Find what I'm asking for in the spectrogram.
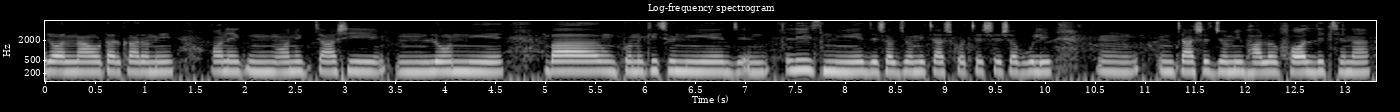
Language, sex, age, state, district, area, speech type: Bengali, female, 18-30, West Bengal, South 24 Parganas, rural, spontaneous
